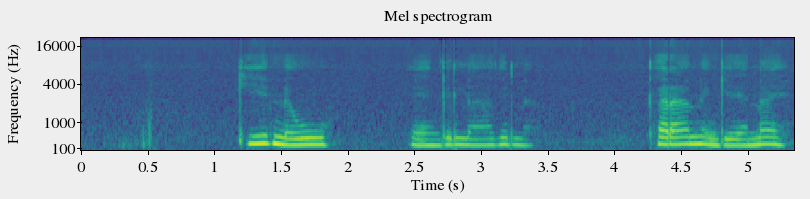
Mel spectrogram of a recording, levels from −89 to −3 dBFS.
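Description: From start to finish the speech carries plainly audible damage: the voice turns grainy and rough and has a noisy texture, yet the top end still reaches about 20.2 kHz. The likely cause is Opus compression in its music (CELT) mode at a low rate, around 24 kbps by the sound of it, where starved bands are filled with folded or noise-like content. That keeps the spectrum full, so there's graininess rather than the swirling, hollow holes that MP3 leaves.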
